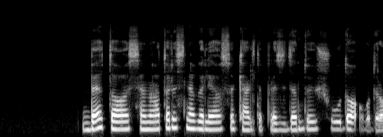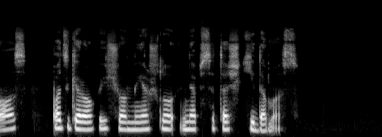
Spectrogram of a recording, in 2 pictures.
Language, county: Lithuanian, Vilnius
